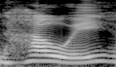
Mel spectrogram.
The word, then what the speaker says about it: Haüy: In 1784, French calligraphy professor Valentin Haüy, is spelled H-A-U-Y, Valentin Haüy, this is in French, in France, he opened the first school for the blind in Paris.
